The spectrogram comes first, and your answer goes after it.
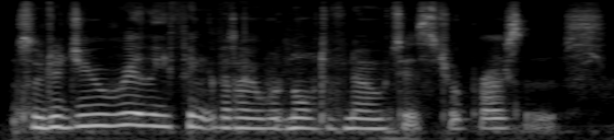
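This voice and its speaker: A woman playing a flirty, courteous vampire in an ASMR romance roleplay, breathy and often dropping to a whisper, with genteel, teasing phrasing. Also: mid-range voice, fairly even intonation, a little mellow, natural voice. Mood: amused, chiding. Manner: slow, genteel, teasing, old-fashioned wording. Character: flirty, courteous vampire living alone in a castle.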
